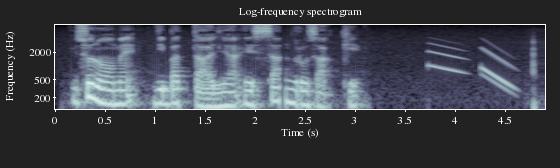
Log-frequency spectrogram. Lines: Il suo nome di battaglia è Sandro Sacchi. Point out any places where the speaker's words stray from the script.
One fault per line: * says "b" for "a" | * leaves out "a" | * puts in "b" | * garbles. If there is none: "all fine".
all fine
